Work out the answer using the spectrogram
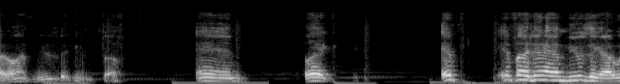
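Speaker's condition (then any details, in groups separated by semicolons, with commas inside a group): Cerebral palsy; present from birth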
